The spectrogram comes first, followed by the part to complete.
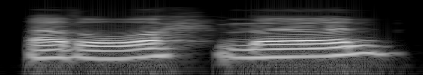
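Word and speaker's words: الرَّحْمٰن: Maka keduanya menggunakan huruf ha arrahman arrahim. Maka kita ee harus ee menekankan lagi perbedaan antara huruf ha dengan ha kecil dengan ha besar.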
